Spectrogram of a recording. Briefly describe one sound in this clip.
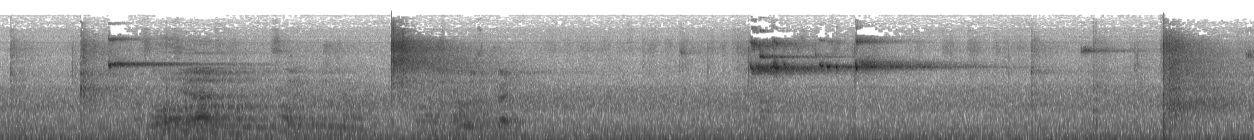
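Shuttlecocks are struck sharply with rackets, echoing in a large hall.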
